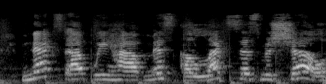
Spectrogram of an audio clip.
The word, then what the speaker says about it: Michelle: Next up, we have Miss Alexis Michelle, whose last name rhymes with hell.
